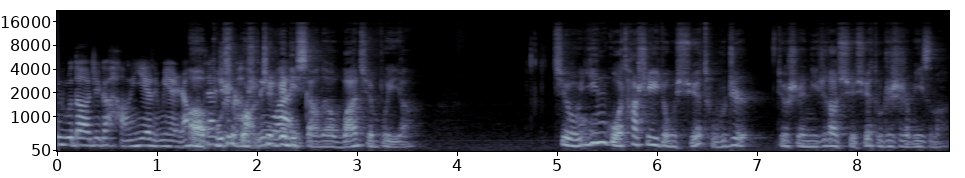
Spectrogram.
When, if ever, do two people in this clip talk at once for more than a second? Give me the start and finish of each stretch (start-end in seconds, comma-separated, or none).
1.3-2.6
